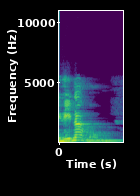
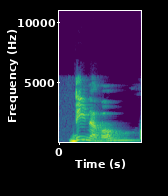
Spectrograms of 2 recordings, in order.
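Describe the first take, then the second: First: "dinamo" stressed di-NA-mo; stress on middle syllable. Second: "Dínamo" stressed DÍ-na-mo; stress on first syllable. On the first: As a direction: move the weight of "dinamo" onto NA. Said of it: "palabras con doble acentuación". ("dinamo" con acento en NA) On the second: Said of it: "que es la tilde optativa". ("Dínamo" con acento en DÍ) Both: Shown as a demonstration.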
